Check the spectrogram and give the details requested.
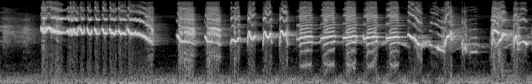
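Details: Oriental magpie-robin song for stirring silent birds: a loud high trilled whistle, then a rapid series of repeated sharp, slurred notes about four per second, bright and piercing.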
